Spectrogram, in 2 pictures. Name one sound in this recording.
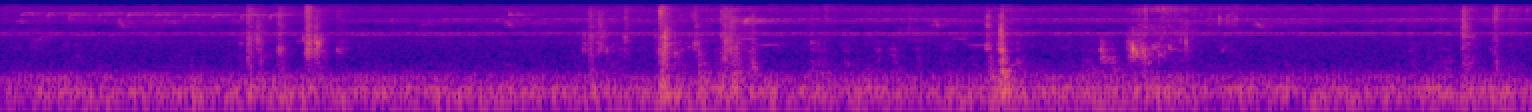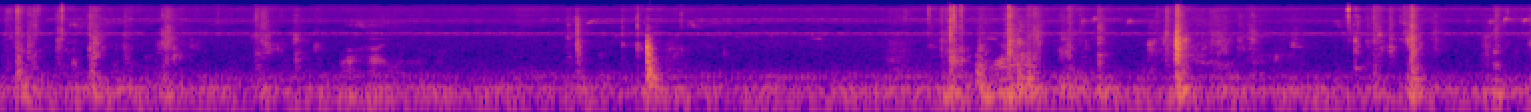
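Water splashes along the hull of a moving boat.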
